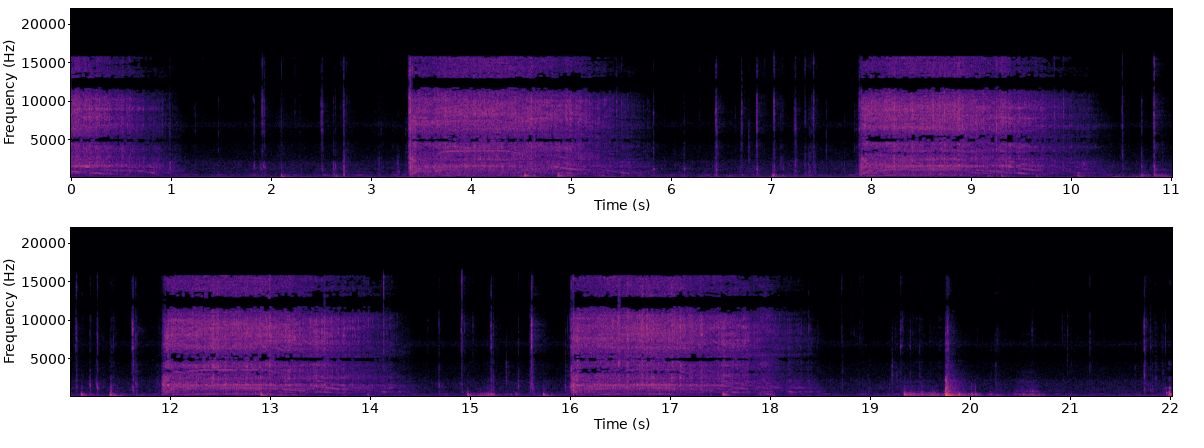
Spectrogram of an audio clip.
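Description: Cordless electric screwdriver with a long bit extension running in repeated spells of two to three seconds, about every four seconds, backing screws out of an aluminium gearbox cover. Each run starts loud and fades as the screw frees. A few sharp metal clicks come near the end.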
